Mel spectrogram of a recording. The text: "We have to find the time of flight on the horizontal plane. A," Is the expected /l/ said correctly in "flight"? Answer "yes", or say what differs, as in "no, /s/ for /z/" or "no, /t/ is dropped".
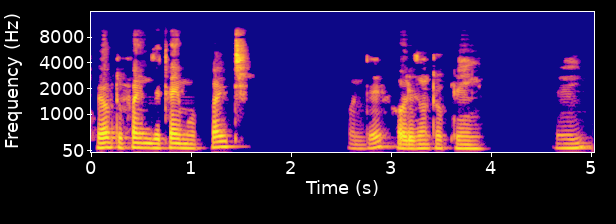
no, /l/ is dropped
